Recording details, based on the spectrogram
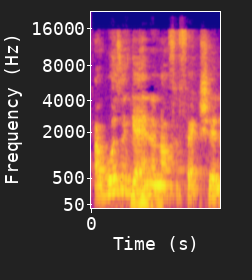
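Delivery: plain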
